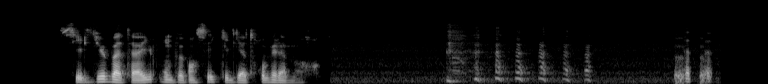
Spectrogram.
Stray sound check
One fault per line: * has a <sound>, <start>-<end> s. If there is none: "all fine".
* has a laugh, 4.4-6.0 s
* has a laugh, 6.7-7.1 s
